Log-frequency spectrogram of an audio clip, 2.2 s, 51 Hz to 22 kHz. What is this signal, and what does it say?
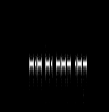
Morse code, heard as a keyed tone, about 59 wpm, 700 Hz. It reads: KNOW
